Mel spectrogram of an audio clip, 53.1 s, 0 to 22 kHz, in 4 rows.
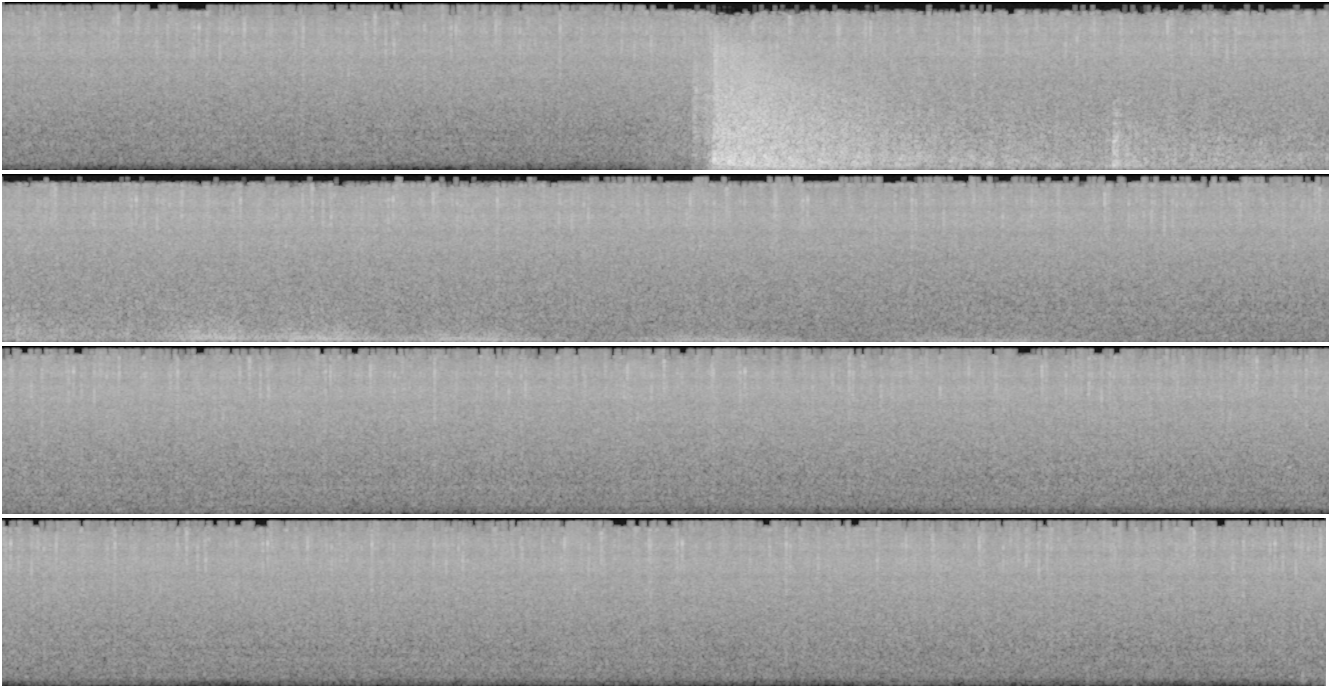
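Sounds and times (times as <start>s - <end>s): steady rain falling: 0.0s - 53.0s
low thunder rumble: 7.0s - 12.9s.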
